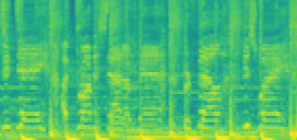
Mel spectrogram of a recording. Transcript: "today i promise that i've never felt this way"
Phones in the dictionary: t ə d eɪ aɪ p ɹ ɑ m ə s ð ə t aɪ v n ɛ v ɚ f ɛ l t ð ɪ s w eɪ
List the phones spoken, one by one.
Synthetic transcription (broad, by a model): t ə d eɪ aɪ p ɹ ɑ m ə s ð ə t aɪ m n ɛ b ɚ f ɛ l ð ɪ s w eɪ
